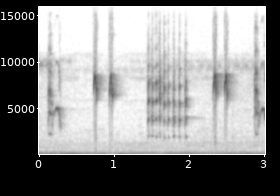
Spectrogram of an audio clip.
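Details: Brief hummingbird calling: a few piercing high chips, a rapid stuttering run of tiny ticks in the middle, then more sharp chirps, over faint low background hum.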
